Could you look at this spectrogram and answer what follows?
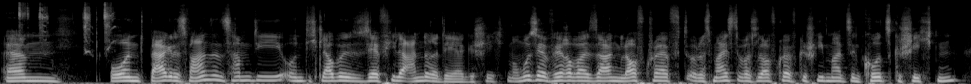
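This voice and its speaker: A man's voice: a little high, fairly even intonation, moderate pace, a little mellow. A man co-hosting a podcast in casual review chat, chatty and enthusiastic when recommending things. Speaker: podcast co-host.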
